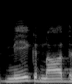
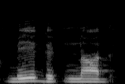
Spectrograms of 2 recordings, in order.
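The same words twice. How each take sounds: First: "मेघनाद" run together with plain g; quick "मेघनाद" as megnaad; "मेघनाद" with no breath on g; wrong pronunciation. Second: Slow "मेघनाद", megh then naad; stretched "मेघनाद" with breathy gh; correct pronunciation. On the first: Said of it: "मेघनाद नहीं". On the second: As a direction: split "मेघनाद" after aspirated gh. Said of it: "ये घ आएगा". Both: Shown as a demonstration.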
